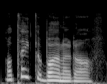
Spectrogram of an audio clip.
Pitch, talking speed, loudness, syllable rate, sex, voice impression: 195 Hz, 280 wpm, -17 LUFS, 6.3 syllables/s, male, masculine, very adult-like, slightly old, thick, slightly relaxed, slightly weak, slightly dark, slightly soft, slightly muffled, slightly fluent, slightly raspy, slightly cool, intellectual, sincere, slightly calm, mature, very unique, slightly sweet, kind, modest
